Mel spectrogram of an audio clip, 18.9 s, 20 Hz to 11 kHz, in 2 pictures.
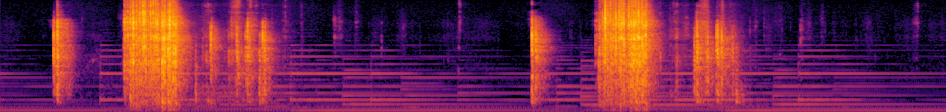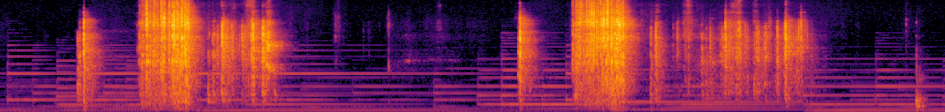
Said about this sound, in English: First, let's shuffle the deck 4 times for you.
